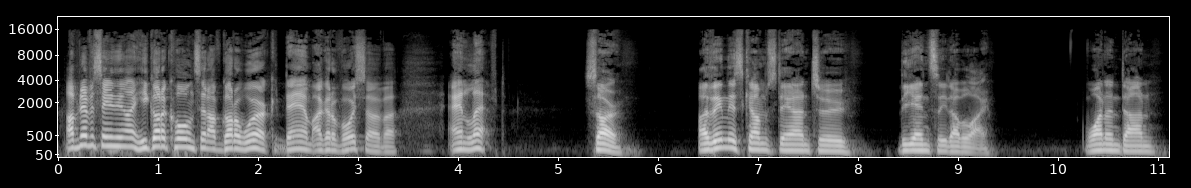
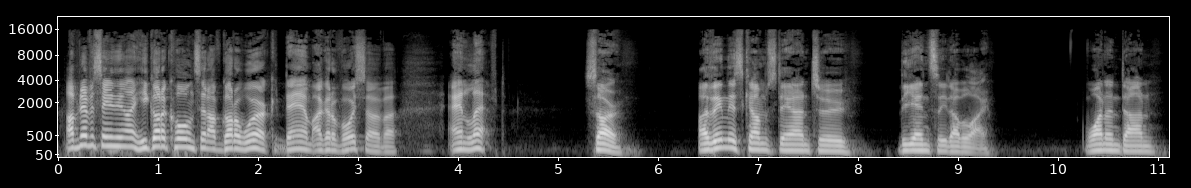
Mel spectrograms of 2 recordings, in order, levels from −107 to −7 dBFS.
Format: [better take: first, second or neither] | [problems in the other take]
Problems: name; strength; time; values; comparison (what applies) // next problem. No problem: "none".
neither | none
